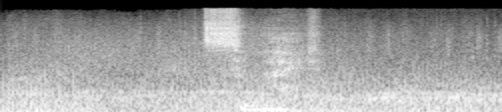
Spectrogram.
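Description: A young man speaks briefly and quietly.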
